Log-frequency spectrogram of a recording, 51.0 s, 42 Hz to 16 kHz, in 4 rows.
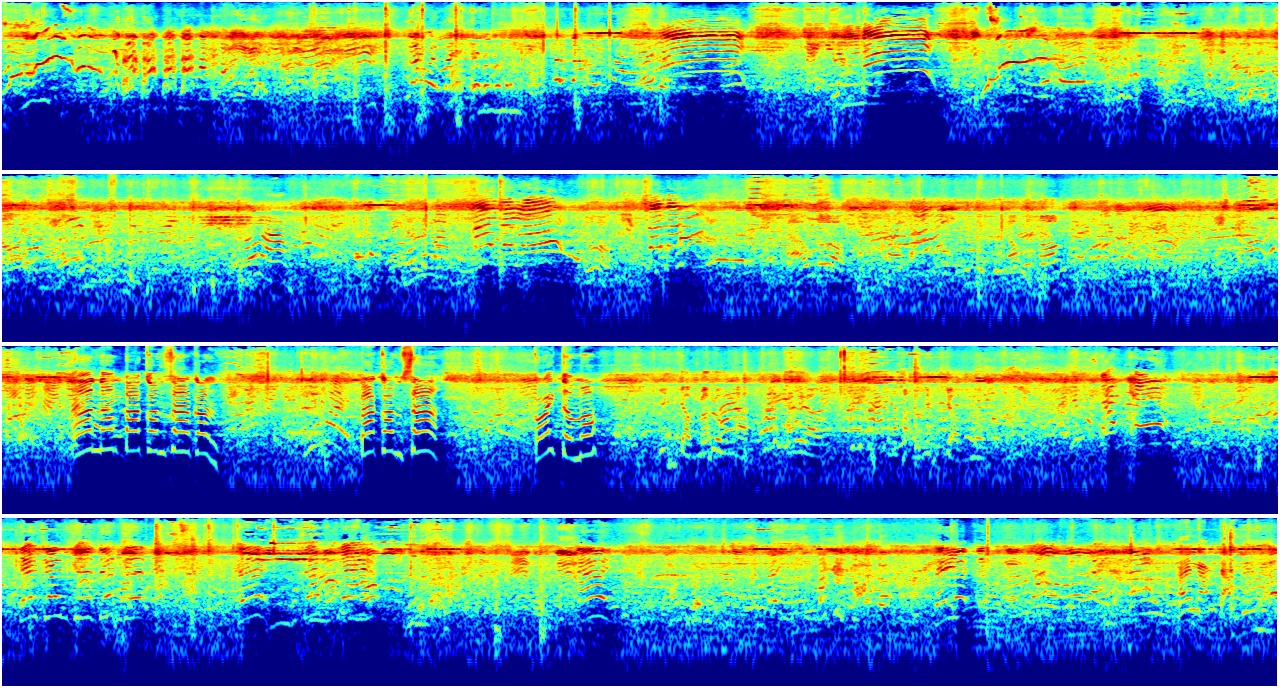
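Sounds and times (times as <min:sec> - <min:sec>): children shouting and chattering: 0:00.0 - 0:51.0.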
